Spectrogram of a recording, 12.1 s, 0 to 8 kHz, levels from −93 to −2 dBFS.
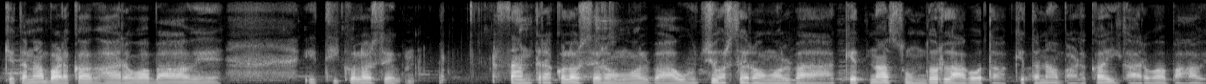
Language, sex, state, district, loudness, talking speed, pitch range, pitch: Bhojpuri, female, Bihar, Gopalganj, -23 LUFS, 130 wpm, 155-165 Hz, 160 Hz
